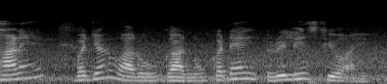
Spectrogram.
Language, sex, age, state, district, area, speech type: Sindhi, female, 45-60, Maharashtra, Mumbai Suburban, urban, read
